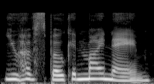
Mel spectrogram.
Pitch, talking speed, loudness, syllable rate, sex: 220 Hz, 195 wpm, -12 LUFS, 4.1 syllables/s, female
